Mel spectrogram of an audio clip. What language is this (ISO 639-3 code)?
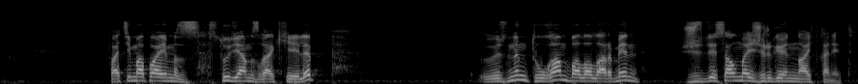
kaz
